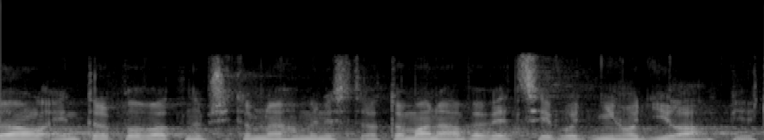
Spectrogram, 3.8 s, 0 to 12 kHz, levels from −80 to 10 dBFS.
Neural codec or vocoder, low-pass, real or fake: none; 7.2 kHz; real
